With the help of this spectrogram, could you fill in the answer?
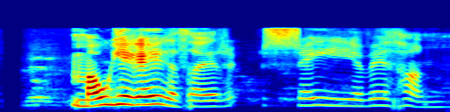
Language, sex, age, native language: Icelandic, male, 13, Icelandic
